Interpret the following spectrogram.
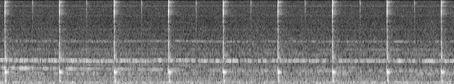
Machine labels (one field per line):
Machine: valve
